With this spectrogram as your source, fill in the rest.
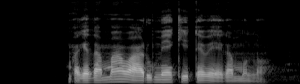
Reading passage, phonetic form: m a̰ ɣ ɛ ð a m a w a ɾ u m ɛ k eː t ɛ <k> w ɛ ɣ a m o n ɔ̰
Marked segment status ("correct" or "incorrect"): incorrect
